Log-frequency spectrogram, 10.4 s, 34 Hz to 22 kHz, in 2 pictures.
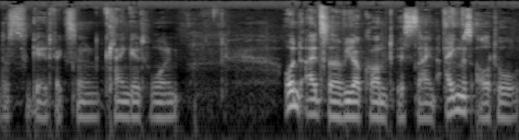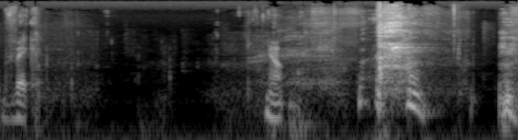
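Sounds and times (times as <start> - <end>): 
speech: 0.0 - 2.1, 2.8 - 5.7, 7.8 - 9.6
person coughing after swallowing the wrong way: 8.8 - 9.6, 10.2 - 10.3
throat clearing: 8.8 - 9.6, 10.2 - 10.3.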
